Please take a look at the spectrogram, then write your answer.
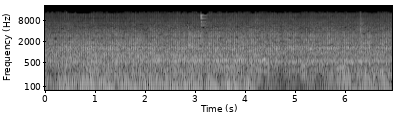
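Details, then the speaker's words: Isuzu Panther pickup diesel after repair for blow-by: quick even idle clatter around four beats a second, no misses or knocks; runs very smoothly. "Oke bunyinya seperti ini ya halus suaranya halus Gak rugi baru karena ternyata halus banget"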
